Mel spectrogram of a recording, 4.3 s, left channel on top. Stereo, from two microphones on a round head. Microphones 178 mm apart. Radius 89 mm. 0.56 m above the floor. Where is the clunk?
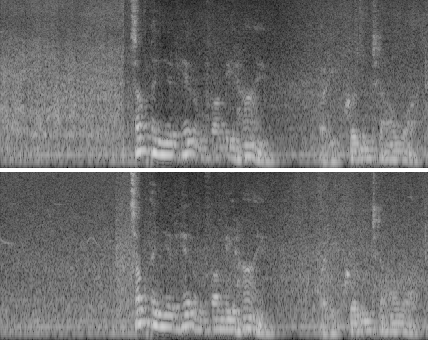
I don't hear a clunk.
